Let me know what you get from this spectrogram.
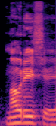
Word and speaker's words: Mauricio: Mauricio, yeah. – You roll your R's.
